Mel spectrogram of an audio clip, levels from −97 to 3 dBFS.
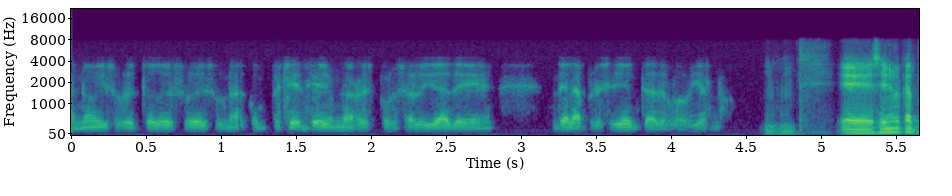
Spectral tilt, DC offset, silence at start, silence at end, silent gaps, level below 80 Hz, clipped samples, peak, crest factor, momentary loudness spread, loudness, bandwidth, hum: -5 dB/octave; under 0.1%; 0 s; 0 s; none; -60 dBFS; under 0.1%; -2 dBFS; 26 dB; 19 LU; -29 LUFS; 8.6 kHz; none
